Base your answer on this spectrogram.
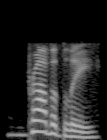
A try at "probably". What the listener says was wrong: Pra, bukan pro, okay? Probably.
